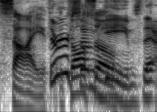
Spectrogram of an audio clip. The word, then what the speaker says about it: Scythe: this game was called scythe long ago or as i hear it pronounced scythe no wrong if there was no e at the end maybe you could be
